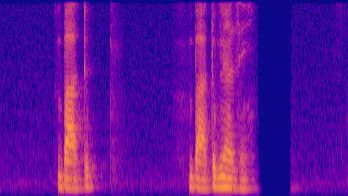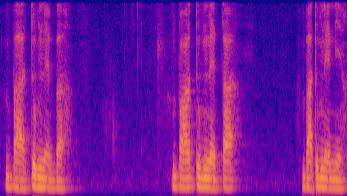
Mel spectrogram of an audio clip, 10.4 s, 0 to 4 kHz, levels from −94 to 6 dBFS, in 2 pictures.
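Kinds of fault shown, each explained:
Call audio freeze: from 3.86 to 4.38 s the stream halts and the last sound decays into nearly half a second of silence, likely late packets emptying the jitter buffer, a flat gap on the waveform.
Jitter buffer speed-up: from 9.57 to 10.26 s short pitch-period slices are dropped to shed roughly 0.4 s of backlog, running at 154% speed with pitch unchanged, syllables compressed in time on a spectrogram.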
